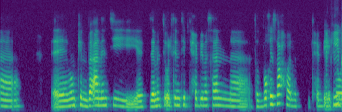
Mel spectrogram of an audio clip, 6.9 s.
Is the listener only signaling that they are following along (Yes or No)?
No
